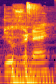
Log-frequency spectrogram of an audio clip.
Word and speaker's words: DuVernay: So Ava DuVernay, did I say that right? – Yeah, DuVernay.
